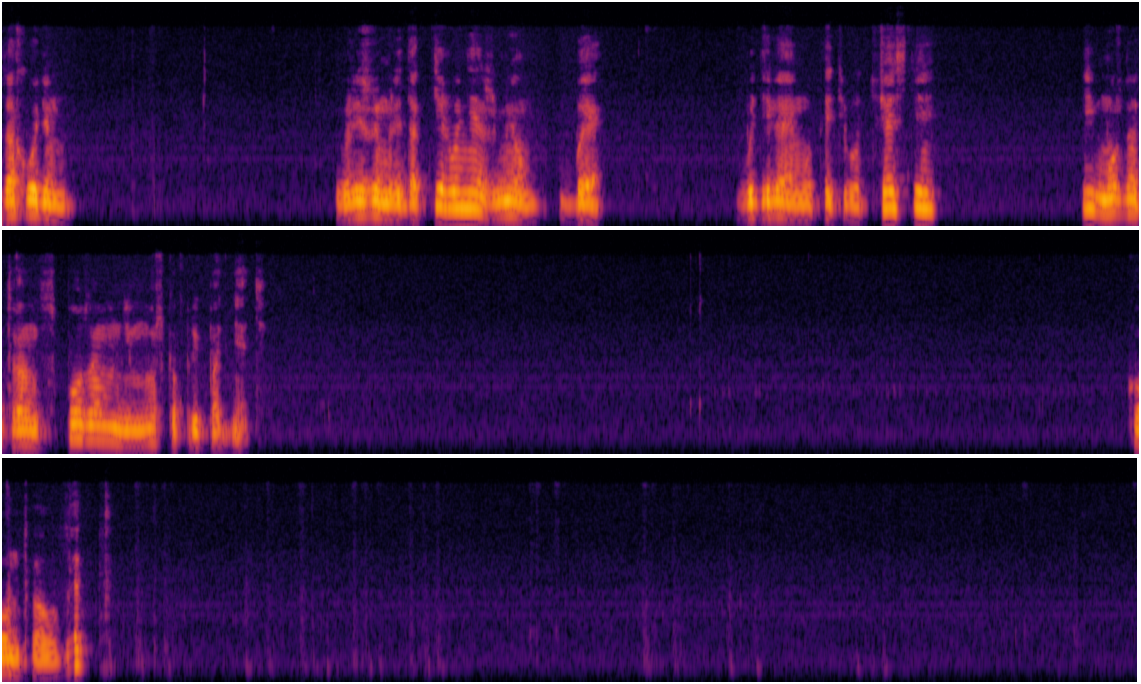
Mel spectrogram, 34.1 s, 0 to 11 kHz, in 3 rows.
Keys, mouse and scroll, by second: 1.3 Tab, 3.3 middle click, 5.6 b, 11.7 click, 14.4 middle click, 15.8 middle click, 18.7 click, 19.8 middle click, 25.6 ctrl+a, 29.7 ctrl+z, 30.6 ctrl+z, 33.1 ctrl+z, 33.1 click.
